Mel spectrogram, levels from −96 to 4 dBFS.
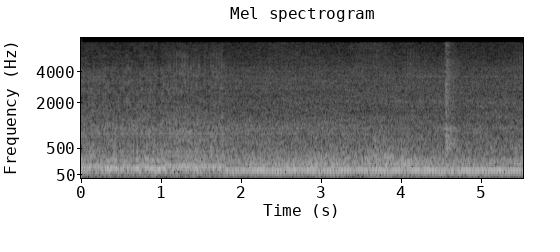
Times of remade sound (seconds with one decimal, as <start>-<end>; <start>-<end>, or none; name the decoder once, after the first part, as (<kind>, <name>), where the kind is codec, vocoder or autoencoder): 0.0-1.8 (vocoder, HiFi-GAN)

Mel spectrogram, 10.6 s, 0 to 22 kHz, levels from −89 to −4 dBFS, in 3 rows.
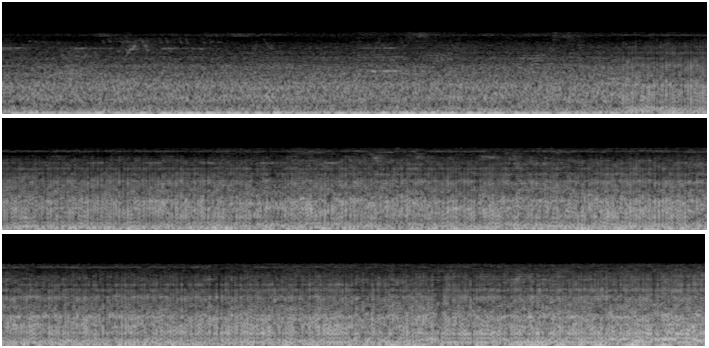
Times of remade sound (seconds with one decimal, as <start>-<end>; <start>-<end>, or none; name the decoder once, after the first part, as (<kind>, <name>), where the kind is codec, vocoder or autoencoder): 3.1-10.6 (vocoder, HiFi-GAN)

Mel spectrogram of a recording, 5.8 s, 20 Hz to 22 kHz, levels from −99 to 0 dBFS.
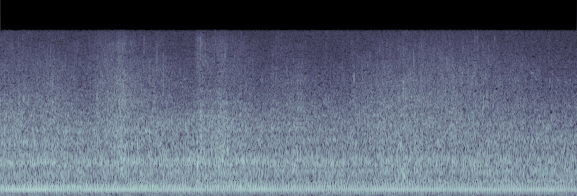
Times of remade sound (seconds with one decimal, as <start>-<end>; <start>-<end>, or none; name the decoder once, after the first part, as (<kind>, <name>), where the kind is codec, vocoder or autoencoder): none

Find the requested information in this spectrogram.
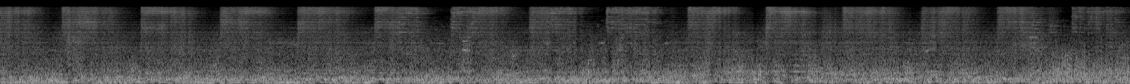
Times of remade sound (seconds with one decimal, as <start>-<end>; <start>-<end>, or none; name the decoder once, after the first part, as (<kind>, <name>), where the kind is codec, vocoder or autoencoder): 0.0-4.0 (autoencoder, DAC-VAE); 4.8-5.5; 6.7-10.3

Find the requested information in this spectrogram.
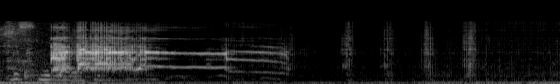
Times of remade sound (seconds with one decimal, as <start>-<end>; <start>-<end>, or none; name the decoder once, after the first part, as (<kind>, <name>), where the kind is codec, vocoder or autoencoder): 0.5-5.6 (vocoder, BigVGAN v2)

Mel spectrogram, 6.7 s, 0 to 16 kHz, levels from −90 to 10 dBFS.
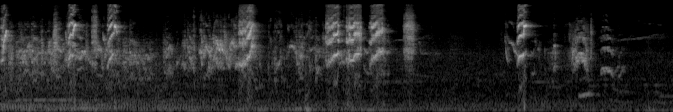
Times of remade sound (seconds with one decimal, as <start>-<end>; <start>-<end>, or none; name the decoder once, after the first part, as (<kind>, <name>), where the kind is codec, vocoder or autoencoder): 2.2-3.6 (vocoder, BigVGAN v2)

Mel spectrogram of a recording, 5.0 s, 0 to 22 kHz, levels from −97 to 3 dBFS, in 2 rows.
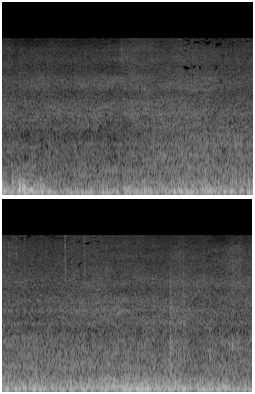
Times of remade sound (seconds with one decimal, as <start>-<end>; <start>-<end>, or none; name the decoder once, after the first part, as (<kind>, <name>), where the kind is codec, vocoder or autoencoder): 0.0-1.8 (codec, SNAC); 3.6-5.0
